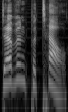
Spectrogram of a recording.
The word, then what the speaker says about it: Deven Patel: I think I said your name wrong. Deven Patel, correct?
